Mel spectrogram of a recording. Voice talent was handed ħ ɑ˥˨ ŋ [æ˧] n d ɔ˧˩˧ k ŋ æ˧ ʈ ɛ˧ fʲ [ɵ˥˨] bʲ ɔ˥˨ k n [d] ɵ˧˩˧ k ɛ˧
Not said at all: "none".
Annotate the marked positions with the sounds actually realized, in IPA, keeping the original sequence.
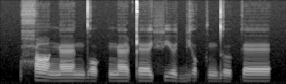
æ˧, ø˥˨, d

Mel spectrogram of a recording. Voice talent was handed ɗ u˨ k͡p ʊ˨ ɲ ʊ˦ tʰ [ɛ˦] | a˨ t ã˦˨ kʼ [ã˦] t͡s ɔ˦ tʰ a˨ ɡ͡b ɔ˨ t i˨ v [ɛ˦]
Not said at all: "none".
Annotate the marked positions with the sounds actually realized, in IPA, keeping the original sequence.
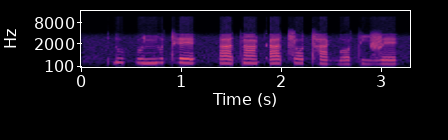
ɛ˦, a˦, ɛ˦

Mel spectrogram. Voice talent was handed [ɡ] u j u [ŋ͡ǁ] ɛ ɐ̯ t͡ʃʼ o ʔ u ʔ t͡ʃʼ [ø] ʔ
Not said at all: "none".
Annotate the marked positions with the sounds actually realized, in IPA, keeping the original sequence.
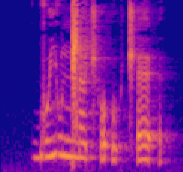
ɡ, ŋ͡ǁ, ɛ

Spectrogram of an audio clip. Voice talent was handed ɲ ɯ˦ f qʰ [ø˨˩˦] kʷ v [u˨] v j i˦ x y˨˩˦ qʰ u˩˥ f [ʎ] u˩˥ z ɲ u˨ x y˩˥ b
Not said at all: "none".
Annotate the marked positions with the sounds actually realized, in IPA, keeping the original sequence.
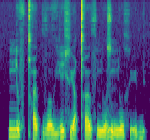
ø˨, o˨, ɲ

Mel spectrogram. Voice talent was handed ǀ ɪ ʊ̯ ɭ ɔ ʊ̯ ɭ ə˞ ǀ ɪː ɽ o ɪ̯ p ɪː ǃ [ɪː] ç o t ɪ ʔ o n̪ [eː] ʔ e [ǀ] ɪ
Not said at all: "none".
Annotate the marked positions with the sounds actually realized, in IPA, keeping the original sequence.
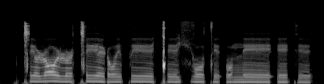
ɪː, eː, k

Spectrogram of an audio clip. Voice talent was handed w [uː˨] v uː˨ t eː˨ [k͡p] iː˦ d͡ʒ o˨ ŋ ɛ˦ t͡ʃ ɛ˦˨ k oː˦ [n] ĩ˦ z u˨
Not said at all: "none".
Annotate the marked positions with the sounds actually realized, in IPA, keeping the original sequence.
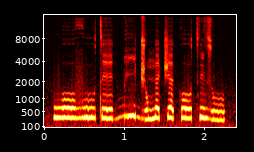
oː˨, ɡ͡b, t͡s

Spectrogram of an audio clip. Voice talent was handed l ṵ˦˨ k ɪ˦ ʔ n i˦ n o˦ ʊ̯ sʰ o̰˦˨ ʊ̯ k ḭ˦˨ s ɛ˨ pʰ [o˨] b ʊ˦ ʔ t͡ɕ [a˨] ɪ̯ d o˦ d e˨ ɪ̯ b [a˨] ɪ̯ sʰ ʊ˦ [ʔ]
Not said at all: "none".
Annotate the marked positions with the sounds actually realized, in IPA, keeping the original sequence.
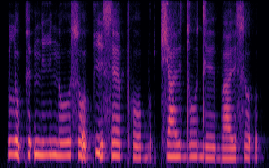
o˨, a˦, a˨, ʔ

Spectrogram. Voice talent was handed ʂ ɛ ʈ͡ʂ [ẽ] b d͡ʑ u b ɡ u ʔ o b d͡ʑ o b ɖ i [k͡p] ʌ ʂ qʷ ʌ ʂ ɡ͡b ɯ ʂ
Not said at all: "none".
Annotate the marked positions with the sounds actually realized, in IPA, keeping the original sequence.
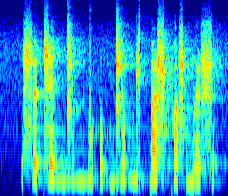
e, k͡p

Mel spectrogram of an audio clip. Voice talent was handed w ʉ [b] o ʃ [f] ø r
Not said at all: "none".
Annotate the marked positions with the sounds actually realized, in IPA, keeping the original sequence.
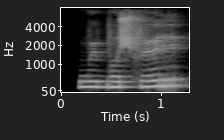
b, f

